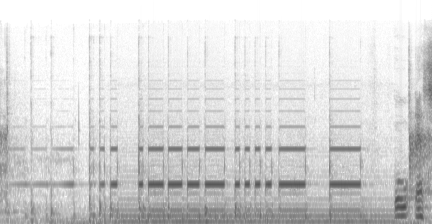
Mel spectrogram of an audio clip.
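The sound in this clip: Morse code tone from an amateur radio operator sending a CQ call, a steady electronic beep keyed on and off in quick short and long pulses with brief gaps, fairly loud throughout.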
